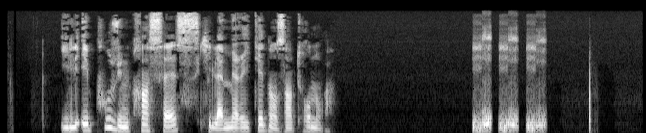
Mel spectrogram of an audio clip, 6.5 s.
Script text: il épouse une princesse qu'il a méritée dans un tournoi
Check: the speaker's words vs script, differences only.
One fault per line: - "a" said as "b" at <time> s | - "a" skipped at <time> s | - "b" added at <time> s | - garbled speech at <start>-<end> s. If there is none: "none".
none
